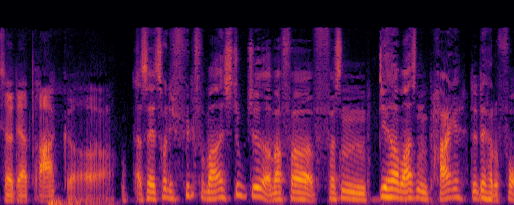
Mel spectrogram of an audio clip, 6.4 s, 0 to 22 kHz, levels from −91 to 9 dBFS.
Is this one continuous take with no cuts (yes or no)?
no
